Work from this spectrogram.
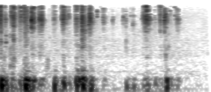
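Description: Fingers type on a computer keyboard in quick bursts of soft, close clicks, then trail off into quiet.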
